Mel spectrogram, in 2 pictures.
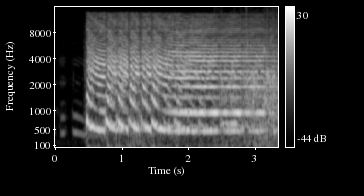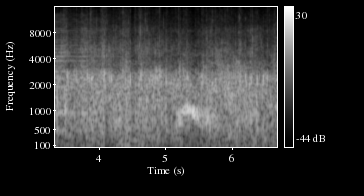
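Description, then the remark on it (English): A loud, wavering air horn blares in abruptly and holds for a couple of seconds, while dense hand clapping fills the background and carries on steadily after the horn fades. “Air horn, hand claps.”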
